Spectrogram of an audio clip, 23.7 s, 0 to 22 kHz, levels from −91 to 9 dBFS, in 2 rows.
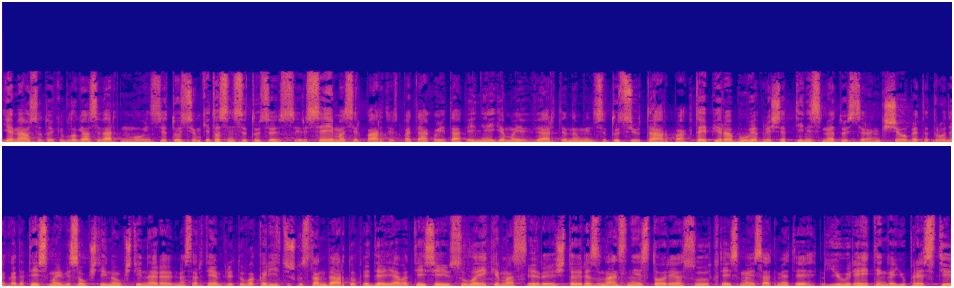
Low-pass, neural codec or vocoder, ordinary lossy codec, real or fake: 14.4 kHz; none; MP3, 48 kbps; real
